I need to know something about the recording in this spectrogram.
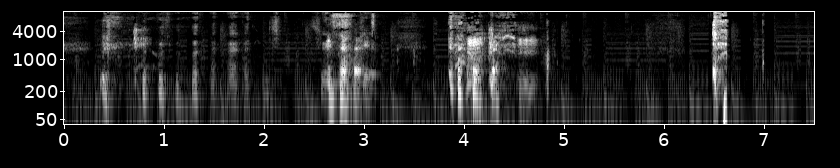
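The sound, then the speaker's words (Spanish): A loud coughing fit: several harsh bursts in quick clusters, with throaty, strained vocal sounds between them and one sharp final cough near the end. “Perdón, me atacó la tos.”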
